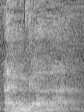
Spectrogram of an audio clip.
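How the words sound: It is reduced to gonna, American style.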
